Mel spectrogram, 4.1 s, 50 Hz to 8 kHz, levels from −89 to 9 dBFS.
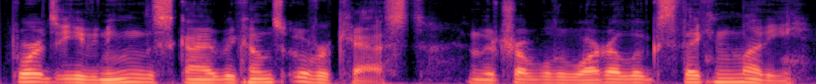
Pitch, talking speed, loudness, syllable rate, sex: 110 Hz, 205 wpm, -16 LUFS, 6.4 syllables/s, male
